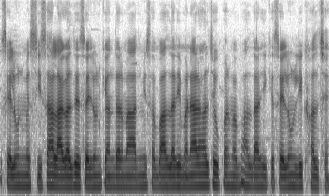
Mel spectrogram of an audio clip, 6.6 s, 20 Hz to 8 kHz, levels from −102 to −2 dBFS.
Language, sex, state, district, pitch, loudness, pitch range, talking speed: Maithili, male, Bihar, Saharsa, 120 Hz, -21 LUFS, 115-120 Hz, 200 wpm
